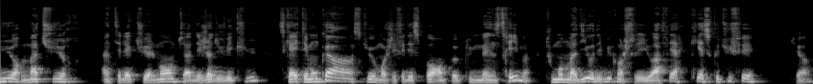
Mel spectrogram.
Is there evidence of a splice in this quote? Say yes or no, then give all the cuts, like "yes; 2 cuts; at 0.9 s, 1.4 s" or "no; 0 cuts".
yes; 3 cuts; at 0.9 s, 2.7 s, 5.4 s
